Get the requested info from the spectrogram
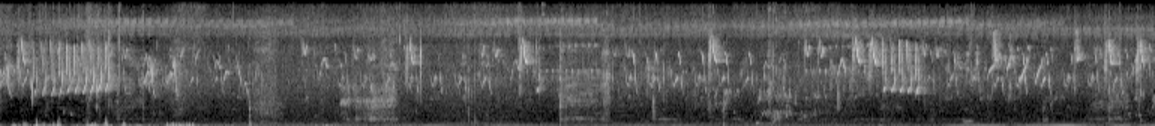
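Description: Many small birds chirping and singing in quick repeated notes. A few low thumps come in the first two seconds.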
